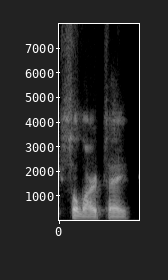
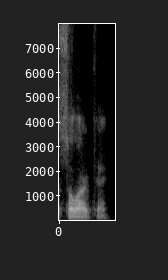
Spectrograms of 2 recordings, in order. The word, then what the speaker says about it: Solarte: Just like I say it, because the pronunciations I've gotten over the years on my last name are just, how do you get solitaire out of Solarte? how do you make the jump to add the I and flip stuff around and it's solitaire all the time?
